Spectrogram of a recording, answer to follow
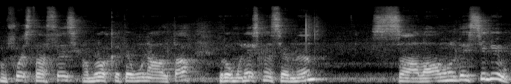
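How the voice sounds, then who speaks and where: A man's high voice at a moderate pace, with ordinary pitch variation and very even loudness, over noticeable background noise. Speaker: vlogger. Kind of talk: casual vlog chat. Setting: shopping centre.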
